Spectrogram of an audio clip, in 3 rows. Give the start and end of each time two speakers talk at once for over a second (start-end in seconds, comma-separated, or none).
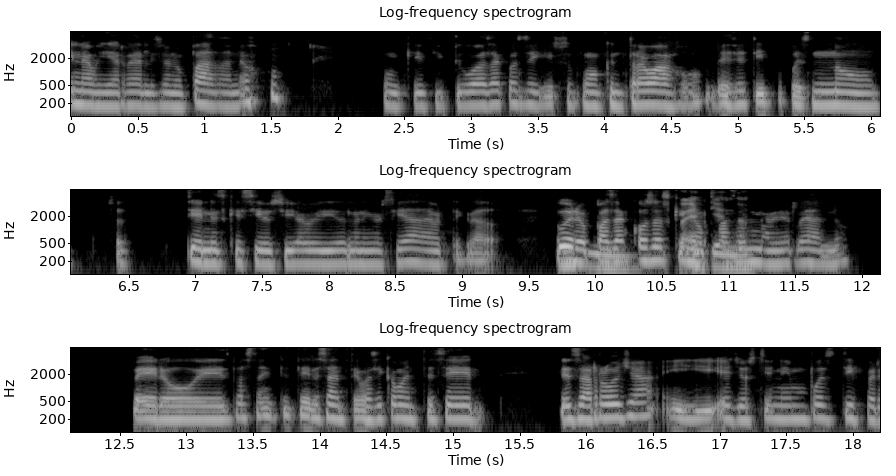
9.7-11.2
